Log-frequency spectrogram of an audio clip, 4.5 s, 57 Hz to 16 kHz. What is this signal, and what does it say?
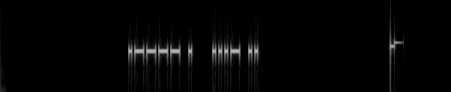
Morse code, heard as a keyed tone, about 40 wpm, 700 Hz. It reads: 1E VI
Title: Field Day Exchanges - 40wpm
